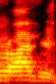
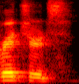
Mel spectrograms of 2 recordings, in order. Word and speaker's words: Rodgers: Aaron Rodgers, not Richards.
